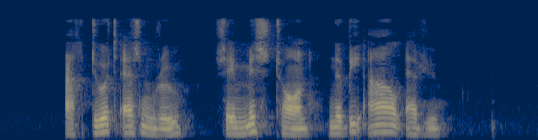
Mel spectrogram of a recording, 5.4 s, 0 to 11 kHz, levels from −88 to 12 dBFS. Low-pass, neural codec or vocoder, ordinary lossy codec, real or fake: 7.2 kHz; none; AAC, 48 kbps; real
